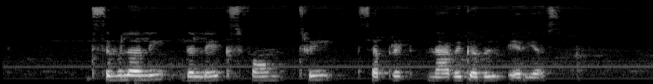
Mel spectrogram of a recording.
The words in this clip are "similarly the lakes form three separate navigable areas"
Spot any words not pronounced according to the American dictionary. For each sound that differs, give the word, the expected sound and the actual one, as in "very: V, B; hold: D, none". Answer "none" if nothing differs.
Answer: three: TH, T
